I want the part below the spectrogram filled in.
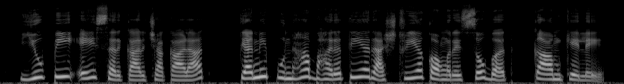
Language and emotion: Marathi, neutral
